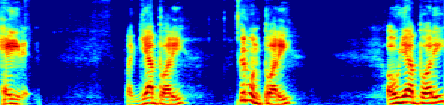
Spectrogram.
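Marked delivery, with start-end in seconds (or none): 1.9-5.9 condescending, patronizing, belittling talking-down tone. Imitating people who say buddy: imitating a condescending tone. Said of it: "actually do mean to talk down to you".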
